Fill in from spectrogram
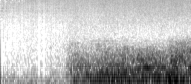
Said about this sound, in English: You can hear the old storm.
